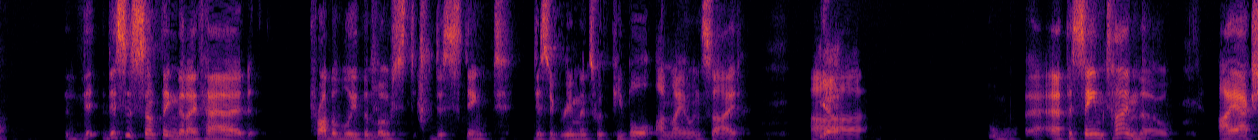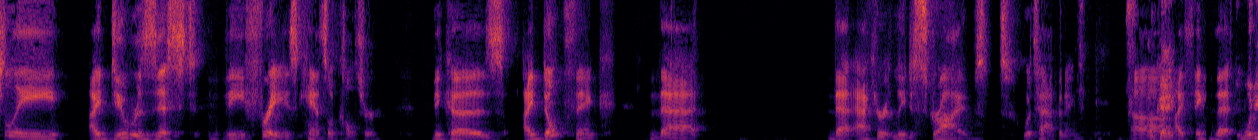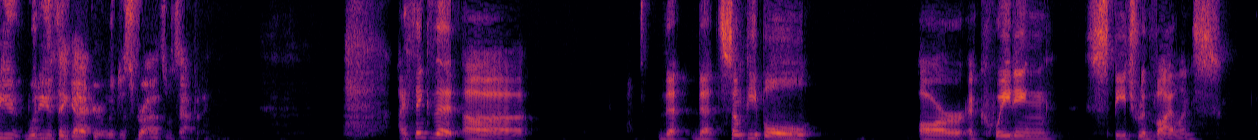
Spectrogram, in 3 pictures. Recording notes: This is our first Zoom podcast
